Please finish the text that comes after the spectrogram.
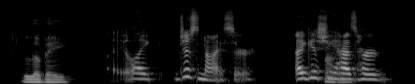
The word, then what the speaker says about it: Laufey: it's pronounced Leve. Oh, it is? Yeah. Like Levy? No. Well, cause I think she says it more in a better way. I thought it was Lafe. no, Like Lafayette. no. That's No? funny. I've heard her say her name, and she says it a little bit more like Leve.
